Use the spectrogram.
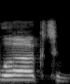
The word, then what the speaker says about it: worked: You worked very hard last week. Fija la pronunciación. Worked es con el T.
